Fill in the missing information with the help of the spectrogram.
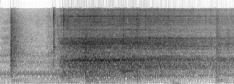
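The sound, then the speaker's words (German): In Bensheim, Murat Kaya makes himself an espresso on a portafilter espresso machine: two sharp clicks, then a loud, steady pump buzz with a hissing edge that drones on unbroken to the end, with no voices. “In Bensheim bereitet sich Murat Kaya selbst einen Espresso an der Siebträgermaschine zu.”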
